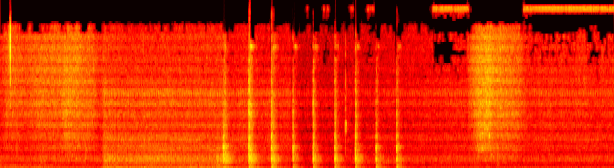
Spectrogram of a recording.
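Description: Rapid, loud knocking on a door: about nine blows in under two seconds, over a low rumble.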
